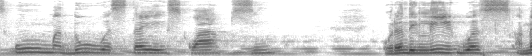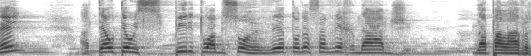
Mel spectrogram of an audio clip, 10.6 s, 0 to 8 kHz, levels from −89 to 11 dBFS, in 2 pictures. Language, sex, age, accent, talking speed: Portuguese, male, 50-69, Brazilian, 105 wpm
